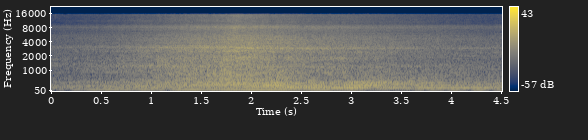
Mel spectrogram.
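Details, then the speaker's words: Jialing 85cc Chinese motorcycle, revving up and down: knock-like rattle that sounds like con-rod knock from outside, rattle disappears when clutch lever pulled; cause is loose clutch nut, fixed by tightening. "jadi masalahnya hanya sedikit saja ya kalau kita kedengaran tadinya kalau kita dengar dari luar itu seperti bunyi root atau stang seher ya jadi ini hanya bunyi biji deh"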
